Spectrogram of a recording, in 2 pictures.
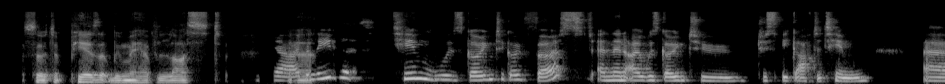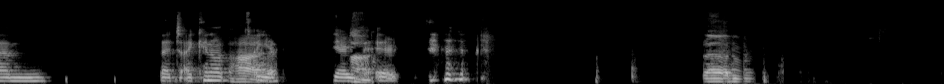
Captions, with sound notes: So it appears that we may have lost-- Yeah, I believe that Tim was going to go first. And then I was going to speak after Tim. But I cannot-- Hi. There he is. [CHUCKLES]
